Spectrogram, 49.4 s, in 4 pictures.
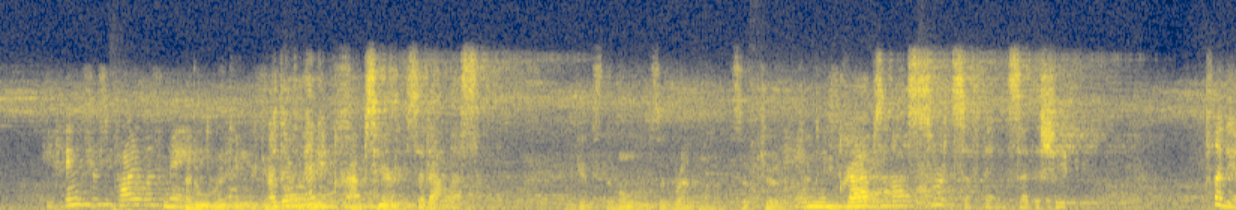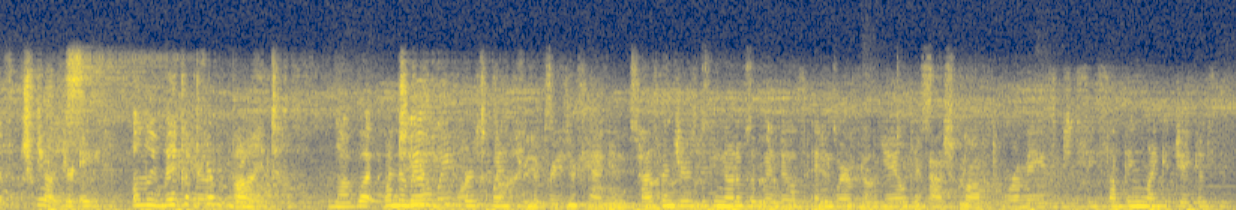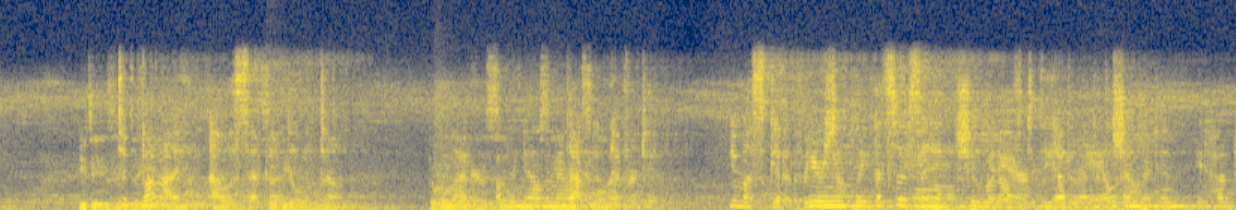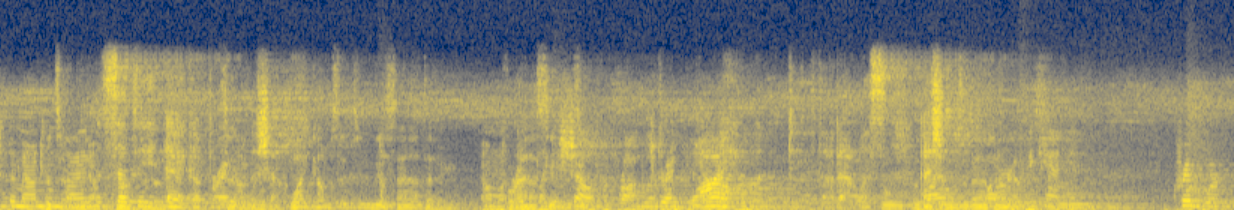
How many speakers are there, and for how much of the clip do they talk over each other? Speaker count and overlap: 3, about 57%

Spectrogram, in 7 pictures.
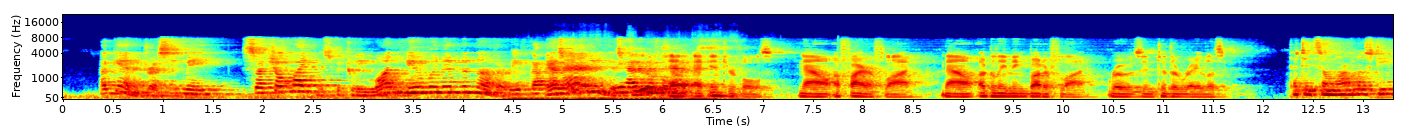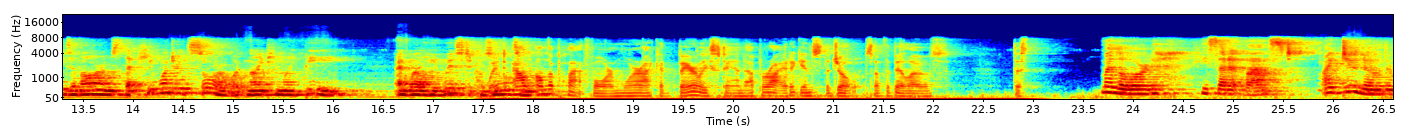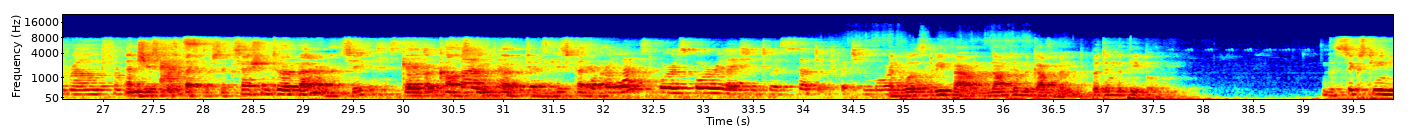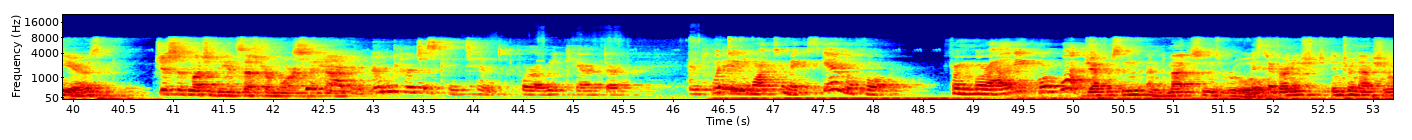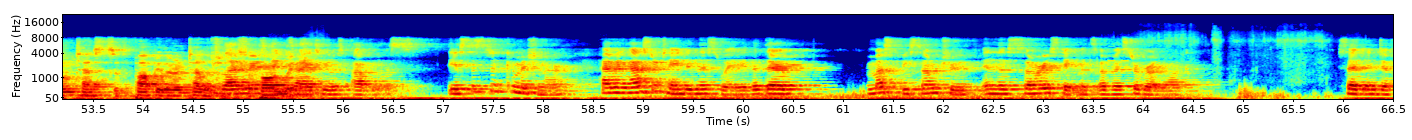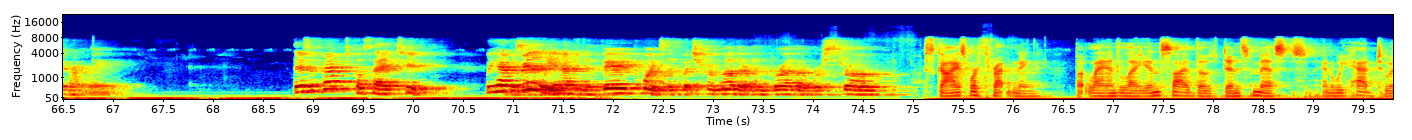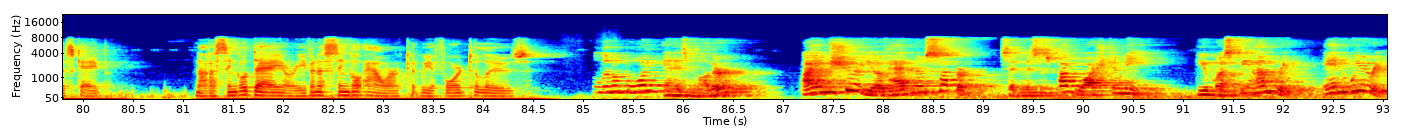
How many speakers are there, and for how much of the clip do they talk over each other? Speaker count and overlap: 10, about 14%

